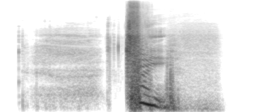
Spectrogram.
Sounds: Sneeze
